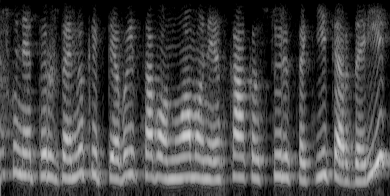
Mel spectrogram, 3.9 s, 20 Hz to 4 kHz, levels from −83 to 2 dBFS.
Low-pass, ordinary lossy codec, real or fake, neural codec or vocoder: 3.6 kHz; Opus, 16 kbps; real; none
